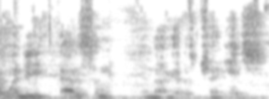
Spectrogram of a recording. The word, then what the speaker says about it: Adelson: Okay, I, Wendi Adelson, and I gotta change this. Adelson. I know, I gotta change that. It's okay. It's Adelson. Actually, it's spelled right. I said it wrong. Adelson.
